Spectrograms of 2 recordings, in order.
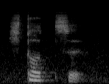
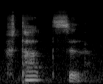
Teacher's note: So you're making the mouth sound tatsu, but when it's followed by a another consonant, hito, futa, you don't voice the sound until after you've said the subsequent consonant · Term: not voiced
